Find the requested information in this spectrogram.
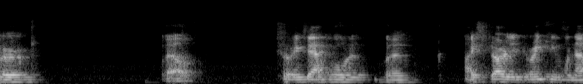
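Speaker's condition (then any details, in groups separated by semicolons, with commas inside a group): Parkinson's disease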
